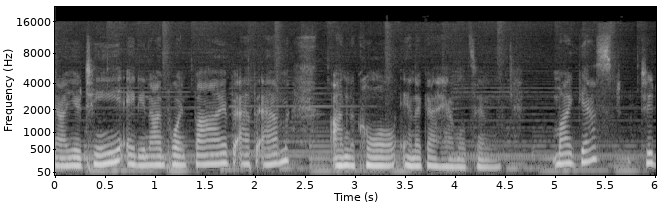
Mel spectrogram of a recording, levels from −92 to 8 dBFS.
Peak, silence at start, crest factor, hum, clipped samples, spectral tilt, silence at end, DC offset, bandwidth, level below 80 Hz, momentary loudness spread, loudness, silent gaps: -2 dBFS; 0 s; 16 dB; none; under 0.1%; -7 dB/octave; 0 s; under 0.1%; 16.5 kHz; -40 dBFS; 11 LU; -19 LUFS; none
